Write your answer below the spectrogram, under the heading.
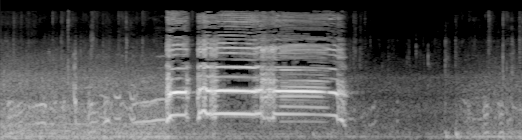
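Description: Rooster crowing once: a short opening note, then a long held call lasting about a second and a half. Hens cluck softly before it.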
